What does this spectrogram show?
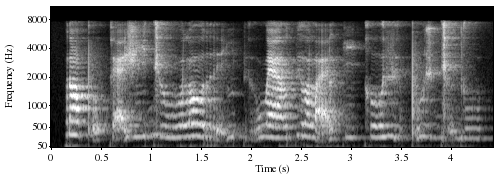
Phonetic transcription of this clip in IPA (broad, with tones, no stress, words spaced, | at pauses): ɾɒ˥˨pʼo̰˨˩kæ̰˥˨ʒi˨˥ dʲo˨˩wu˩˧lˠ o˨˩rḛ˩˧ʎ pʲṵ˩˧wæ˨˥lˠ pʲo˥˨lˠæ̰˨˩lki˩˧ kʰo˨˥vʲṵ˨˩pʼu˥˨ʒ dʲo̰˥˨du˨˩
